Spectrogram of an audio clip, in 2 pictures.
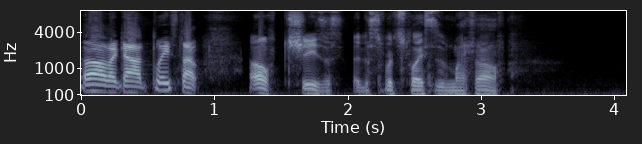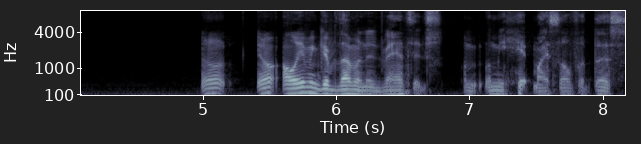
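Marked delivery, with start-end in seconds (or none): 0.0-0.9 high, loud, freaked-out pleading. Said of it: "he's freaking out".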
